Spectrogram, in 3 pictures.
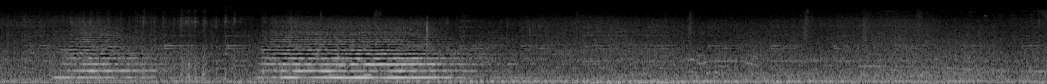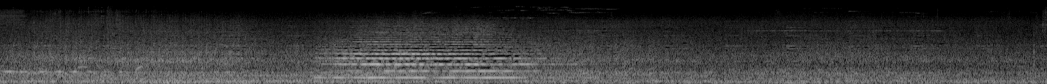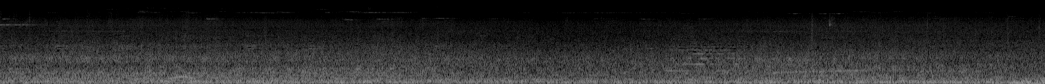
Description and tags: Freight Train in French Quarter New Orleans
Recorded with an H4n Zoom in the French Quarter New Orleans.
French-Quarter, Horn, New-Orleans, Train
